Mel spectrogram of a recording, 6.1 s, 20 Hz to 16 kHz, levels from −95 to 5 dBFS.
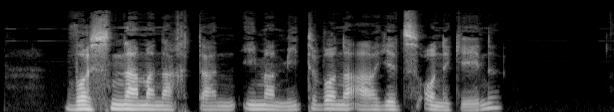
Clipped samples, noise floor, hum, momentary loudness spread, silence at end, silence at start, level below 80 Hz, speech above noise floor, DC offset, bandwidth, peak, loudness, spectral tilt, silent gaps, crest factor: under 0.1%; -84 dBFS; none; 14 LU; 1.15 s; 0.65 s; -56 dBFS; 62 dB; under 0.1%; 11 kHz; -2 dBFS; -23 LUFS; -5 dB/octave; none; 22 dB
